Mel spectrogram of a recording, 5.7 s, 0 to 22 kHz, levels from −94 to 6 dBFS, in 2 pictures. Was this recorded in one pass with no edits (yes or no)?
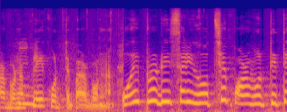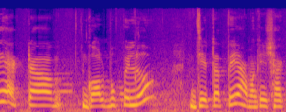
no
